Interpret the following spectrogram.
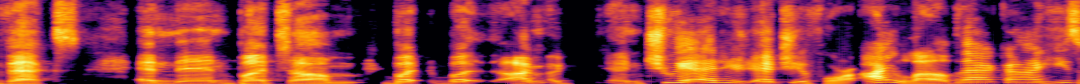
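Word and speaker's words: Chiwetel Ejiofor: it Chewie Ejiofor?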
